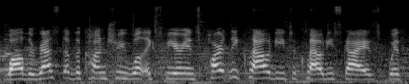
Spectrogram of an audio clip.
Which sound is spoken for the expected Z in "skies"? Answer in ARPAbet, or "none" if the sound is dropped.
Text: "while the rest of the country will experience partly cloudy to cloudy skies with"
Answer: Z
